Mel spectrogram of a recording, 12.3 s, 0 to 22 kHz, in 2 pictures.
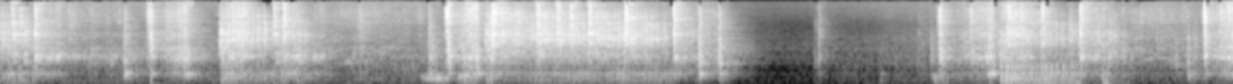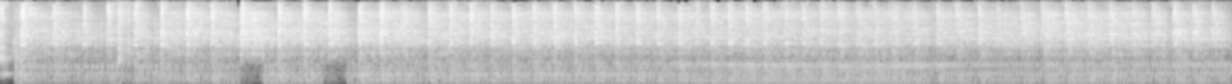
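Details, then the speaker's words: Stihl MS291 chainsaw with no power that won't rev; the ragged, sputtering two-stroke fades and dies after brief blips, then drones unevenly without revving cleanly; cause is a carbon-clogged spark arrestor screen, fixed by burning off and wire-brushing the carbon. "This thing runs really poorly. I've actually never had one of these run this bad in my shop."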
